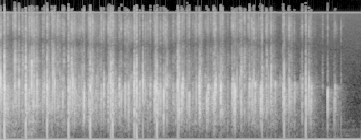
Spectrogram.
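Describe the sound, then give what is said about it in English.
Attendees of a meeting applaud a recognition of the University of Illinois, a steady patter of many overlapping claps lasting several seconds before tapering off into quiet at the end. “Let's applaud it then.”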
